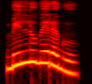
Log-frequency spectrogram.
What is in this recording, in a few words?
"ಬಿಲ್ಲುಬೆರಗು", Kannada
